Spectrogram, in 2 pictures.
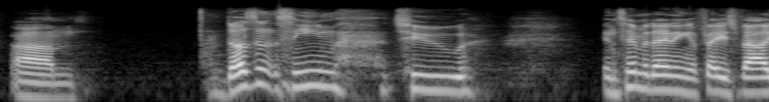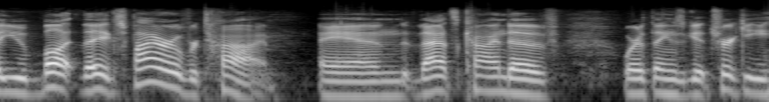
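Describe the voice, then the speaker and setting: Very slow and broken by long, frequent pauses, a man's speech comes in a bright, sharp tone. His pitch is fairly high, with ordinary variation. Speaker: book reviewer on investing channel. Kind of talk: casual review. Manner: hesitant with fillers.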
